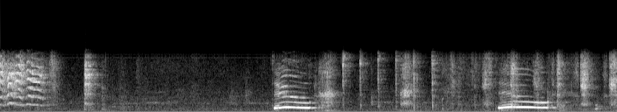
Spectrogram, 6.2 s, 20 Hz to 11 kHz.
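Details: Pomeranian dog up for adoption, recorded indoors in February 2011 in the morning: two high, squeaky drawn-out whines lasting about half a second each, with clattering and other room noises.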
